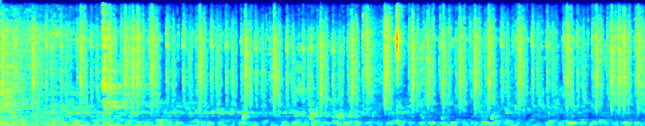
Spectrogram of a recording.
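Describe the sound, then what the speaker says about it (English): Rapid irregular clicking in close, steady bursts, resembling a typewriter or keyboard being typed on, continuing throughout with no speech over it. "That sounds like a typewriter."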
